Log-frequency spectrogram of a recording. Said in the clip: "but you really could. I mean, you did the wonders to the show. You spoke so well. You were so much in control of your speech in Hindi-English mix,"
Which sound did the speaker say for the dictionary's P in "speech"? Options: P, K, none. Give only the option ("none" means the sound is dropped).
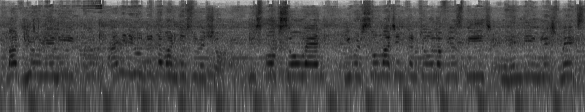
P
